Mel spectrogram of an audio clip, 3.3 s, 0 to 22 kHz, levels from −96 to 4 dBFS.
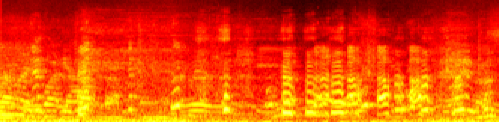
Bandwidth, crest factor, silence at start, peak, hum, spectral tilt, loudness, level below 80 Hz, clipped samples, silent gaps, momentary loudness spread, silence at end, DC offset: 19 kHz; 16 dB; 0 s; -2 dBFS; none; -5 dB/octave; -19 LUFS; -28 dBFS; under 0.1%; none; 5 LU; 0 s; under 0.1%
